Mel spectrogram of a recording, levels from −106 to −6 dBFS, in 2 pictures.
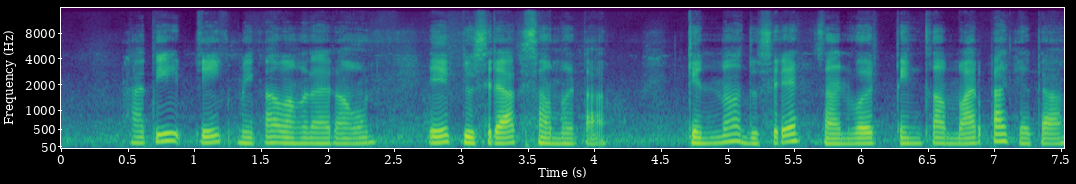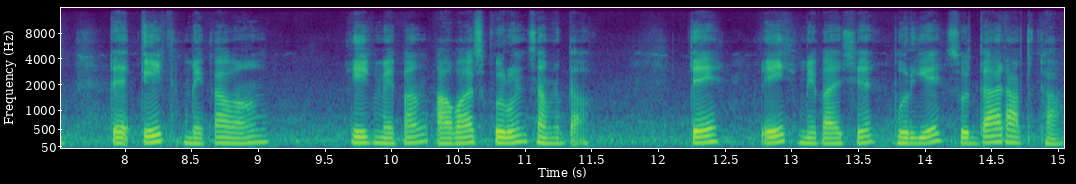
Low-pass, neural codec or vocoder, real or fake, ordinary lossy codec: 14.4 kHz; codec, 44.1 kHz, 3.4 kbps, Pupu-Codec; fake; none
